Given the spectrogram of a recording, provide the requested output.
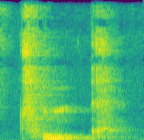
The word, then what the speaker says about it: talk: it's not yeah so the letter l is normally not pronounced when it comes after the letters a o or u so for example in the words talk stalk so the letter n is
